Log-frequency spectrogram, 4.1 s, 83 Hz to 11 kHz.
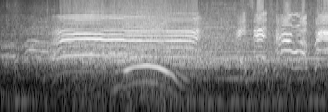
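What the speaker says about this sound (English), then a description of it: "Everyone's clapping him on." A crowd at the 2017 World Classic Powerlifting Championships cheers and shouts loudly around a lifter in the men's 120+ kg open class, with whistle-like calls and sustained roaring, under a commentator's voice.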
